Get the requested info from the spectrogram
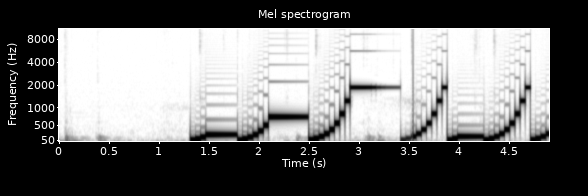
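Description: Ableton Wavetable synth played through an arpeggiator, starting about a second in with a few held notes. It then plays fast upward arpeggios that jump in fifths from the bass up several octaves, repeating about twice a second. This is the chirpy 'coin collecting' video-game sound.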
